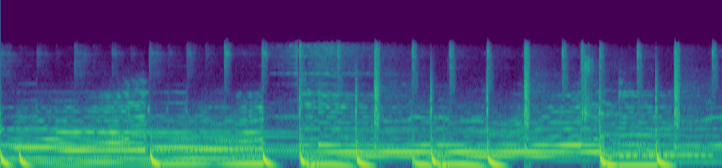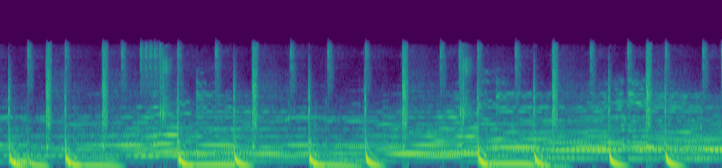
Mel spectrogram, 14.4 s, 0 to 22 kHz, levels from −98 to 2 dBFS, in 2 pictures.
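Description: No technical faults are audible.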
